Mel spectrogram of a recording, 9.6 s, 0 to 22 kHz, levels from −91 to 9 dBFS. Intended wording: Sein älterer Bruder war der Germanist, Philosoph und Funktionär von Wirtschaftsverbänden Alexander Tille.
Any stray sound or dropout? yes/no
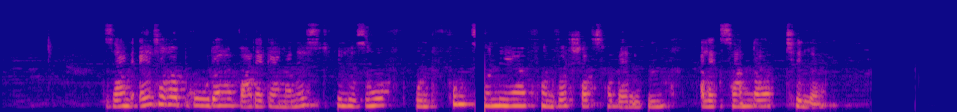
yes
